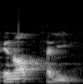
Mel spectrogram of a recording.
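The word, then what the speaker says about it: phenolphthalein: इसमें L first L silent है, सो हम पढ़ेंगे फेनोप्थलीन।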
